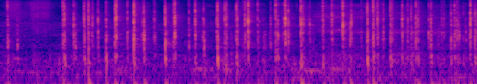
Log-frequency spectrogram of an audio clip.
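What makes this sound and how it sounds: Fingertips tap quickly on the plastic keys of a black plastic desktop calculator with a hollow body. The result is a fast, uneven run of short, dry clicks with bright, clacky tops and a light hollow thump underneath. Each click stops almost instantly.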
